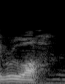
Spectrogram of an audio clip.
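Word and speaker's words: Ruach (רוּחַ): Ruach, say Ruach.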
